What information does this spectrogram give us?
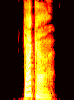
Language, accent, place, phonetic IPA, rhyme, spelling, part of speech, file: German, Germany, Berlin, [ˈɡakɐ], -akɐ, gacker, verb, De-gacker.ogg
- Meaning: inflection of gackern: 1. first-person singular present 2. singular imperative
